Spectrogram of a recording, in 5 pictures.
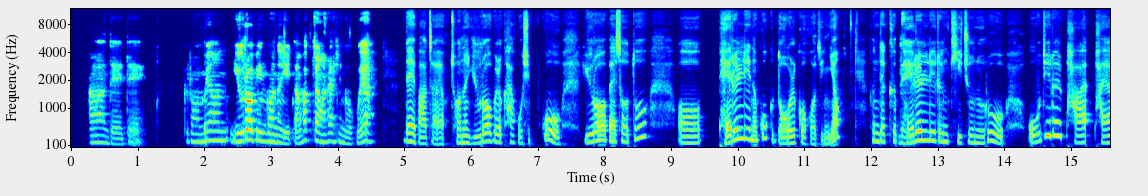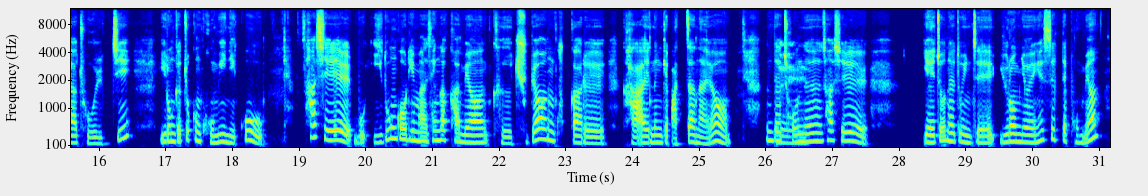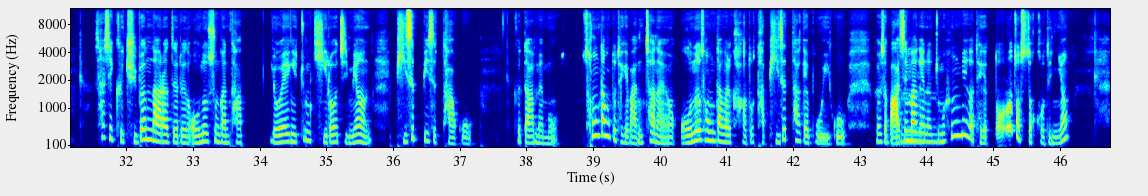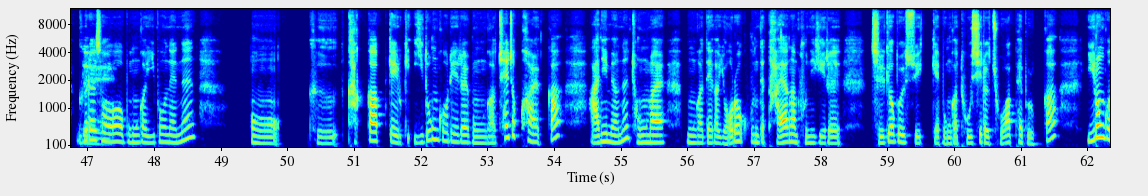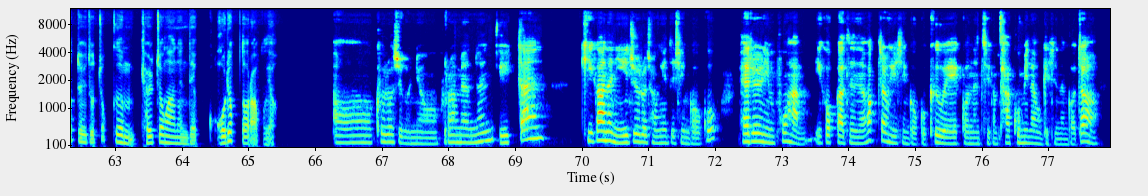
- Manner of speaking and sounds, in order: other background noise
- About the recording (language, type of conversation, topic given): Korean, advice, 중요한 결정을 내릴 때 결정 과정을 단순화해 스트레스를 줄이려면 어떻게 해야 하나요?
